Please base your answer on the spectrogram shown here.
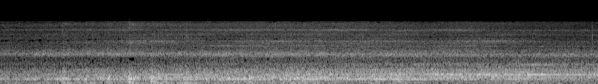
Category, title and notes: Soundscapes > Urban
Passing Tram 3
city, trolley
